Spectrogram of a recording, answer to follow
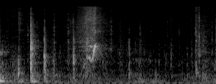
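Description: Plastic clicks and small knocks from an APC Back-UPS 450's battery cover being pressed down by hand onto its case to snap it shut, a quick run of clicks in the first second, then quieter.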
